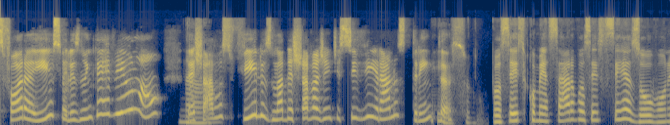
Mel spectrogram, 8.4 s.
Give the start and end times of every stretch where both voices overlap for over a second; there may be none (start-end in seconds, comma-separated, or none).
none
